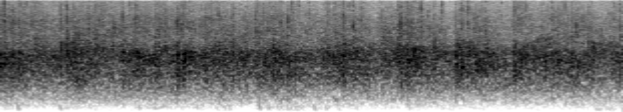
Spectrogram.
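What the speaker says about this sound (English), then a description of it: "if we give them a round of applause, we just really appreciate all of our speakers being here today" A room full of people at a chamber of commerce community gathering gives a steady, continuous round of applause for the speakers, even and sustained throughout with no voices over it.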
